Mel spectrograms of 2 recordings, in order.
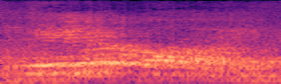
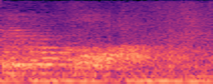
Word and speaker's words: Iroquois: First, we have the English American Iroquois. Everyone say Iroquois. Iroquois. And then we have the Canadian English or French English Iroquois. Iroquois.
